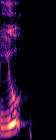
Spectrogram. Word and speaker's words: يؤت: يؤت فننطق همزة ساكنة ثم تاء شديدة ثم مهموسة، ولم يؤت، هكذا نقف على هذه الكلمة.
